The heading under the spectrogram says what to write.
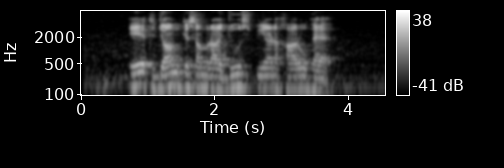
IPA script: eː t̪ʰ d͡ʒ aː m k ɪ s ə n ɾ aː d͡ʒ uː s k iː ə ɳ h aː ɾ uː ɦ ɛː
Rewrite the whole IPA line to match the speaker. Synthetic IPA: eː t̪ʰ d͡ʒ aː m k ɪ s ə m ɾ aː d͡ʒ uː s p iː ə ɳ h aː ɾ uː ɦ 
